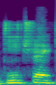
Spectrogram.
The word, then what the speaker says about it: Dietrich: is spell and my surname Dietrich you just put the words diet and rich together di e t RI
